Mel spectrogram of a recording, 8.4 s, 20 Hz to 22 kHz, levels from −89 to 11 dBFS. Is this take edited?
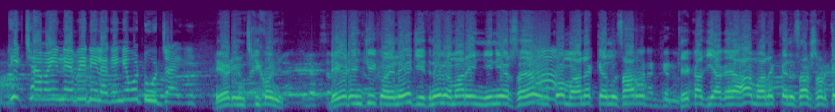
no; 0 cuts

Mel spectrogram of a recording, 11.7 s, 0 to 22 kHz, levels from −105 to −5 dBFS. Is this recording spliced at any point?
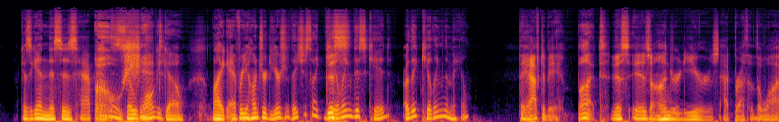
yes; 2 cuts; at 9.0 s, 10.7 s

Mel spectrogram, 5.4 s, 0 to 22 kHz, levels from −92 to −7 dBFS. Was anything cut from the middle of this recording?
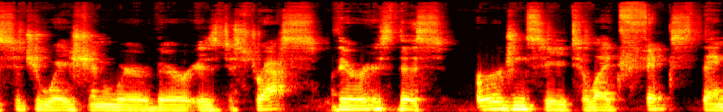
yes; 1 cut; at 2.5 s

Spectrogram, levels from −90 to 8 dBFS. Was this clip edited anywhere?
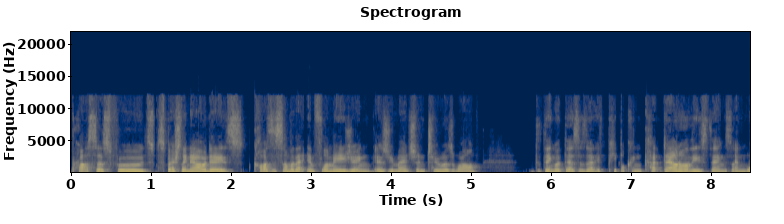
yes; 1 cut; at 1.0 s

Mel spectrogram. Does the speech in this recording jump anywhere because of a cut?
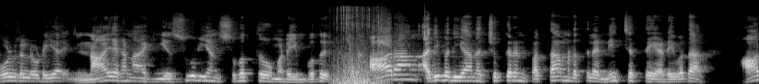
yes; 1 cut; at 3.5 s

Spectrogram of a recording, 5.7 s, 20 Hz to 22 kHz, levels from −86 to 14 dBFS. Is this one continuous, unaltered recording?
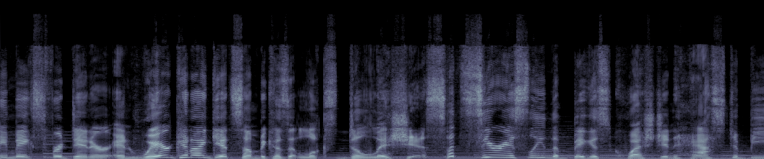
yes; 0 cuts

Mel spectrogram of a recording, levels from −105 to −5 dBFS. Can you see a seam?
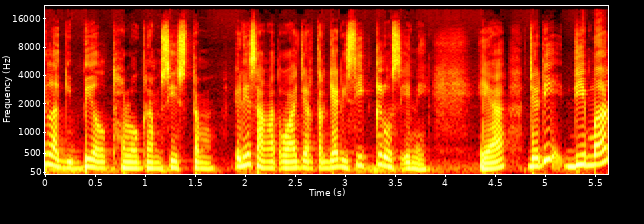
yes; 1 cut; at 1.7 s

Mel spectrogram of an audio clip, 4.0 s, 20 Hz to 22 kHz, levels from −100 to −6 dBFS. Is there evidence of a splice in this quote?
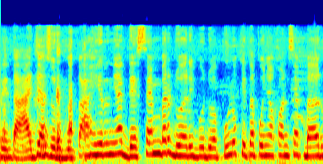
yes; 1 cut; at 1.0 s

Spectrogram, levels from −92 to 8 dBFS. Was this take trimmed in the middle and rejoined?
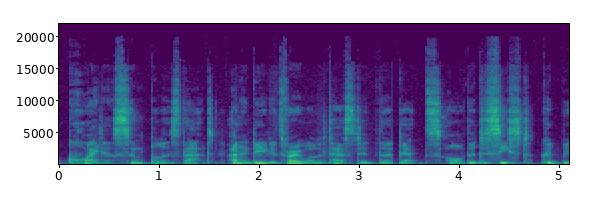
no; 0 cuts

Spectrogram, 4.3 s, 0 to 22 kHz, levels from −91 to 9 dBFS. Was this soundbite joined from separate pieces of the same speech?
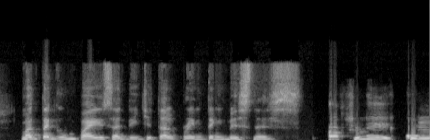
yes; 1 cut; at 3.2 s

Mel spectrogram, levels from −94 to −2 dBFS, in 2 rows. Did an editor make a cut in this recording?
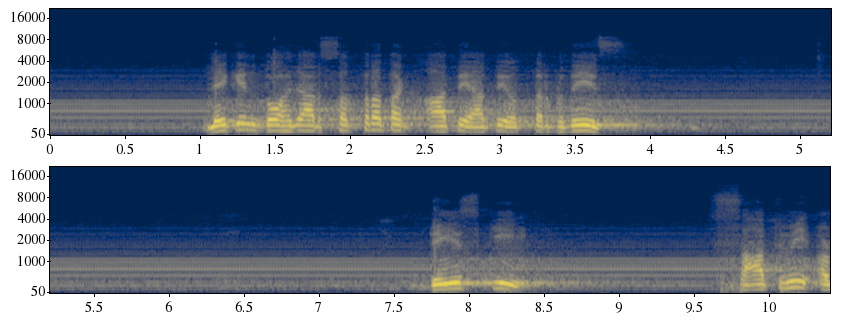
no; 0 cuts

